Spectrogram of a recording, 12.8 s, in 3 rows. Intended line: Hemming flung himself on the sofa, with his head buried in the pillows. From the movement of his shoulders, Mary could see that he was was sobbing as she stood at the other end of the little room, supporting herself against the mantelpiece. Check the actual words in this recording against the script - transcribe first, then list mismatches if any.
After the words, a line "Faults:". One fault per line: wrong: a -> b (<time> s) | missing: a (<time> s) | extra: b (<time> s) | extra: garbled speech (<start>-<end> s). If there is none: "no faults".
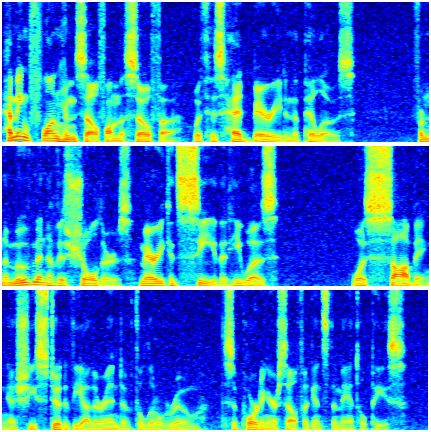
Hemming flung himself on the sofa, with his head buried in the pillows. From the movement of his shoulders, Mary could see that he was was sobbing as she stood at the other end of the little room, supporting herself against the mantelpiece.
Faults:
no faults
